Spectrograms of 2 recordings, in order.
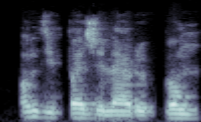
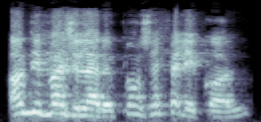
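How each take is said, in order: First: Said in the usual way. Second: High, loud retort; raised-voice comeback to a critic; indignant protest. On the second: Real, not acted. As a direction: push back loudly at being corrected. Protests at being corrected on grammar.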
